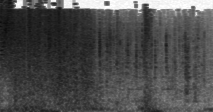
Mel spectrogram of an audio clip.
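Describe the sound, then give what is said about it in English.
The latch of a shop's locked back door bursts through its frame as the door is forced open, with a loud, harsh crash, followed by a second of crackling, splintering bits that fade unevenly. No one speaks. “At the sound of the latch bursting through the frame, a man was emerging from one of the patient rooms”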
